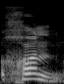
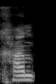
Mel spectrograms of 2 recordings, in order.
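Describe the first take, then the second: First: The vowel is dark and rounded, like 'o'. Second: The vowel is open and light, like 'a'. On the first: The speaker calls it right. "তাহলে খন খিন খুন" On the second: The speaker calls it wrong. "এরকমভাবে পড়ব না"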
